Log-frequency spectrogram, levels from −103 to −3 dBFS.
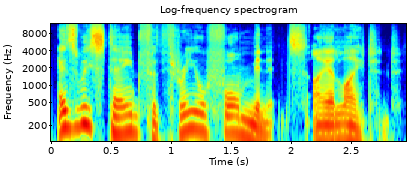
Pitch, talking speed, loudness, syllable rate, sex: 135 Hz, 205 wpm, -23 LUFS, 5.0 syllables/s, male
